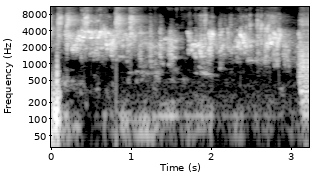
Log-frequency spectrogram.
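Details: Budgerigars at feeding time keep up a lively warbling chatter of quick, scratchy chirps and short whistles, opening and closing with low thumps.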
